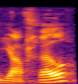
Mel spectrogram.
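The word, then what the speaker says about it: Gehl: Uh I think my presentation will will also speak to in particular uh the man himself Yan Gale which I think is actually pronounced Yel or something like that.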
